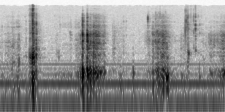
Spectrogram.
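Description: Faint crunching as a Yan Yan biscuit stick is bitten and chewed: a sharp crunch about a third of a second in, another just before one second, then a few smaller crackles.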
